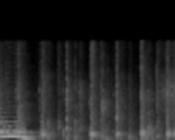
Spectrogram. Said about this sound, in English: Let me get another round of applause.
